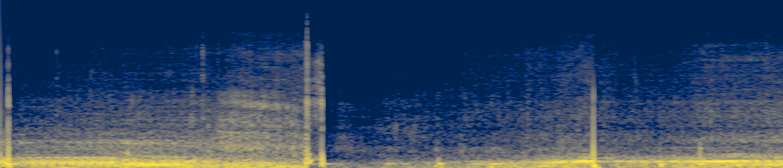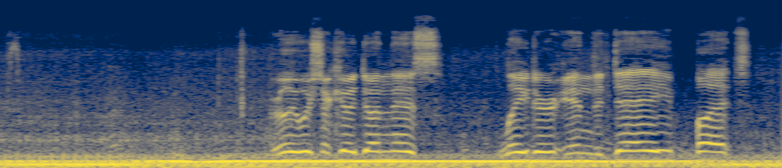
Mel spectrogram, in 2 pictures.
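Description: A car engine revs up and hums steadily.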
